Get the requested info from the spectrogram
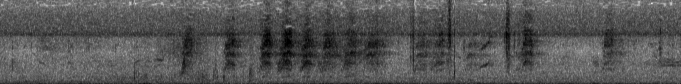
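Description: Birds chirping, in short repeated calls that are busiest in the middle of the stretch, over a steady low rumble.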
